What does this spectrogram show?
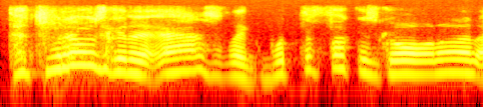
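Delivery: high, baffled what the fuck; incredulous outburst. Real, not acted. Reacting to the wrestler's new look, incredulous.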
